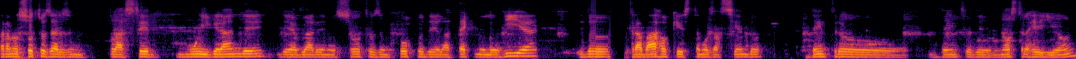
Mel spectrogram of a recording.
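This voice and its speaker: A man speaks with a Portuguese accent at a fairly slow pace, his pitch medium. His intonation stays monotone and flat. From Brazil, Sao Paulo. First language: Portuguese (speaking Spanish). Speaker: technology company representative. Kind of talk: live webinar presentation. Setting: video call. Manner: slow, halting non-native Spanish.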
